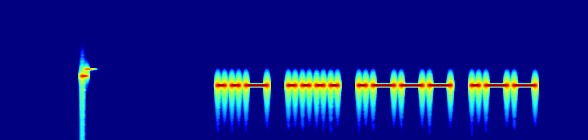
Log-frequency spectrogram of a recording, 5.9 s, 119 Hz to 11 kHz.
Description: Morse code, heard as a keyed tone, about 17 wpm, 700 Hz. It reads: UHJW
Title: Four Challenging Letter-Number Combinations 17wpm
